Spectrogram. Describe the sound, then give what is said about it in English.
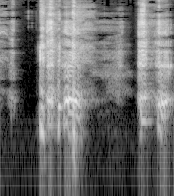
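A man imitates a small, feeble cough in a few quick bursts, fairly loud, with a short pause between a brief first puff and two later clusters. “Yeah, he's doing the funny Zoolander cough. Yeah, like a little weenie cough”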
